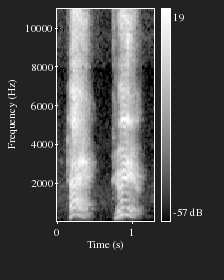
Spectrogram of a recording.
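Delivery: serious, stern, no-nonsense, calling out. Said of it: "Pimp has a very stern voice when he talks".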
